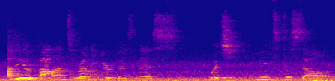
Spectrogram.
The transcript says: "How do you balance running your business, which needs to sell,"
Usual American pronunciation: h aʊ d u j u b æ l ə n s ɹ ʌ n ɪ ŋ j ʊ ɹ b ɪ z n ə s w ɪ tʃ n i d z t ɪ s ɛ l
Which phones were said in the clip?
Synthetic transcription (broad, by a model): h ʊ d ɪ j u b æ l ə n s ɹ ʌ n ɪ ŋ j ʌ ɹ b ɪ z n ə s w ɪ tʃ n i d z t ɪ s ɛ l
